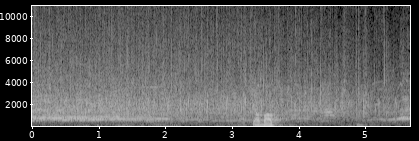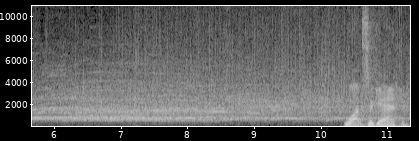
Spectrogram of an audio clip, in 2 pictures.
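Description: A crowd cheers loudly in a large hall.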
